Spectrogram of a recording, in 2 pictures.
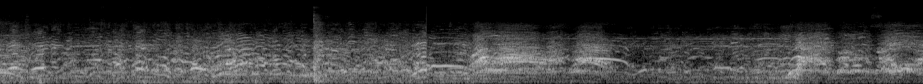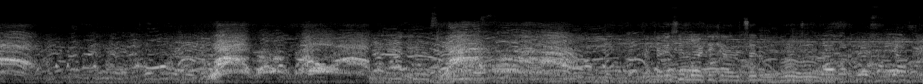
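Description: A crowd of women shouts and wails loudly close by, outdoors.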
